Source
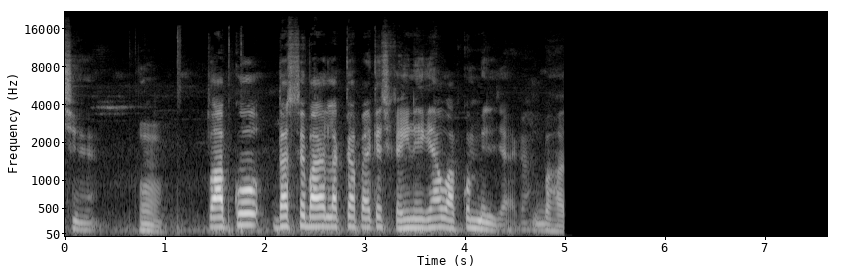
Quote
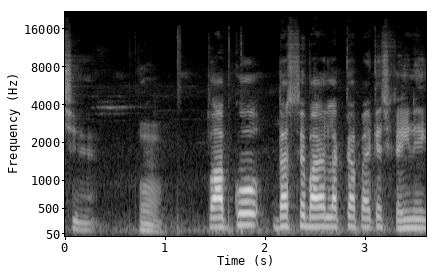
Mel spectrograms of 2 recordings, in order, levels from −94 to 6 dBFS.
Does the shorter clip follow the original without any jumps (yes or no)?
yes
